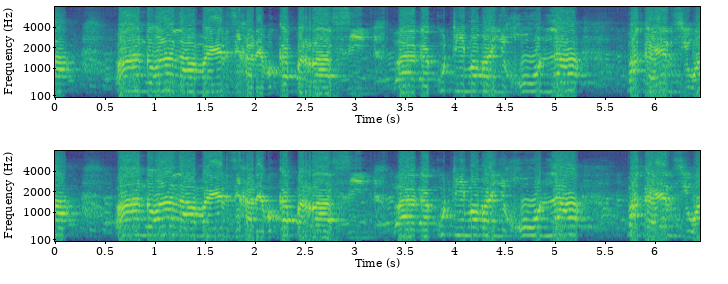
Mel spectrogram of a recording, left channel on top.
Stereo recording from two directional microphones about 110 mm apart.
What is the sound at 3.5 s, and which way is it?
A man's voice, 35° left (ahead or behind).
